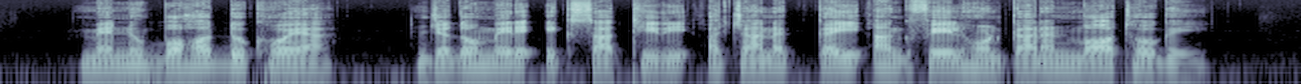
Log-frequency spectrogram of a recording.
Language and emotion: Punjabi, sad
